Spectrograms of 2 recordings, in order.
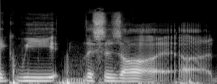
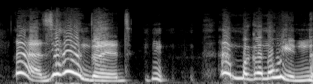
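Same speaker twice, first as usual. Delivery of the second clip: put-on Italian video game voice, higher and louder; 7 semitones higher, 5 dB louder than usual. Joking about how to say a hundred in other languages: Mario voice. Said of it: "It was like Mario".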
